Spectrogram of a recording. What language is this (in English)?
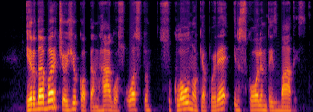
Lithuanian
